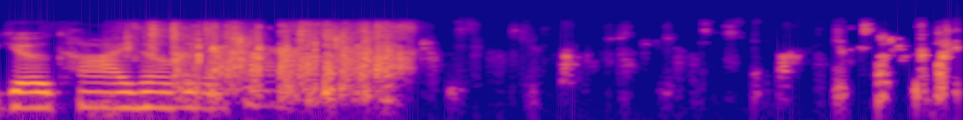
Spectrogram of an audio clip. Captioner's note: audience applauds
